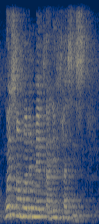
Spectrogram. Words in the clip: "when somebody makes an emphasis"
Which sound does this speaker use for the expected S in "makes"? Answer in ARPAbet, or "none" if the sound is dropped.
none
